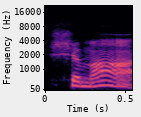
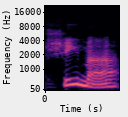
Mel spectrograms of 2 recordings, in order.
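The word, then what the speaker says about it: Shema: my gist here this is this is the shama I learned to say correctly because I'd been pronouncing it with the Kentucky accent of Shima all my life then Adam corrected me um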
